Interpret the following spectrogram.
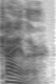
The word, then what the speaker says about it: Kyler: We told you his name's not Curly. That's Kyler.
